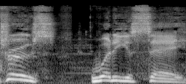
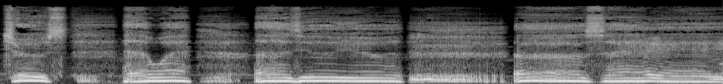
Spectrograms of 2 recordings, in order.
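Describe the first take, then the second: First: It is said in a less breathy voice. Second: It is said breathily, gasping between words.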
